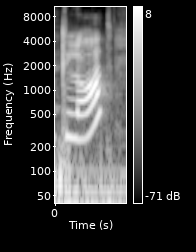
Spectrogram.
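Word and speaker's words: cloth: Pronunciation भी अलग होता है। इट्स अ क्लॉथ and these are क्लोथ्स। सो क्लॉथ एंड क्लोथ्स में ये डिफरेंस होता है, रिमेंबर।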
